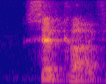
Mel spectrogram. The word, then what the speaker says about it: Sitcov: Sitcov, yes.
